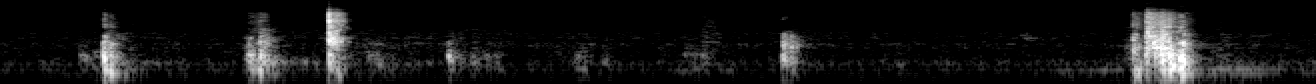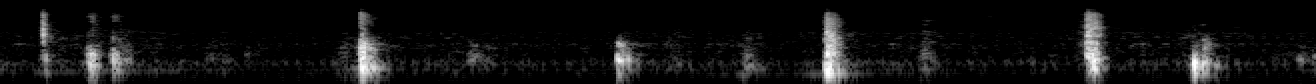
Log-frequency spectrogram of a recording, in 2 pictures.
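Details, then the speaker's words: Adult male pet mouse, the father of a litter, making repeated sneezing or coughing noises the owner considers not a good sign; about a dozen tiny, sharp sneeze-like bursts over thirteen seconds in a quiet room. "Yeah, because I could still hear him doing his thing. When I watch him, he looks like he's sneezing or coughing."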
